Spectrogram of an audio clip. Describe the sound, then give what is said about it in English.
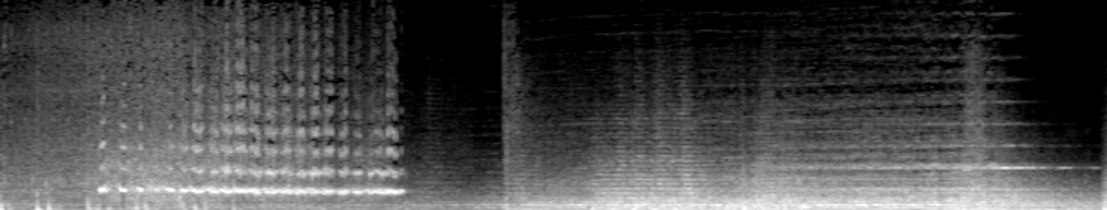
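A car's tires squeal sharply against the pavement, then a loud engine roars and revs as the car speeds off from outside a building, the noise sustained throughout. “They run outside the building, get in a car, and drive.”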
